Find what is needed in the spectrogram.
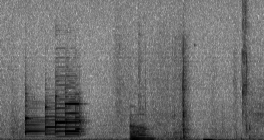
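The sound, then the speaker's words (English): A mobile phone ringtone plays two short bursts of bright melodic tones, the second briefer, followed by a low thump, with talk in the background. “That's my phone. Yeah, go ahead. I'm not going to answer. I'm just going to turn it off.”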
